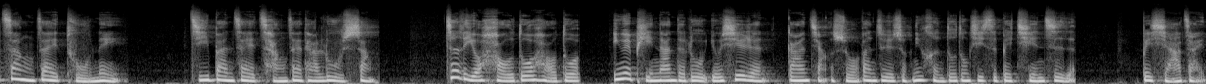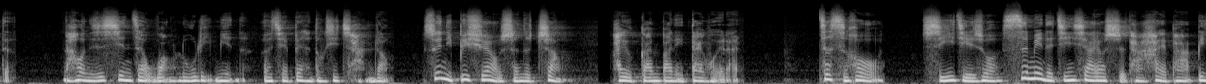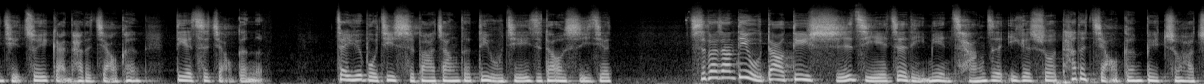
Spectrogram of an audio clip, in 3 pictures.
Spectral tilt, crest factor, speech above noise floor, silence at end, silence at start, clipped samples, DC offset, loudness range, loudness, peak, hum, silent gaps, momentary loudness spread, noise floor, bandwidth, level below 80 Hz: -4.5 dB/octave; 12 dB; 31 dB; 0 s; 0 s; under 0.1%; under 0.1%; 3 LU; -16 LUFS; -4 dBFS; none; none; 7 LU; -46 dBFS; 14 kHz; -46 dBFS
